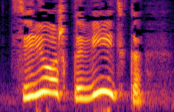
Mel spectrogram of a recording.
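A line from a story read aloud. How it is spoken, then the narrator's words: Shouted. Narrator (Russian): закричала сразу Люська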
